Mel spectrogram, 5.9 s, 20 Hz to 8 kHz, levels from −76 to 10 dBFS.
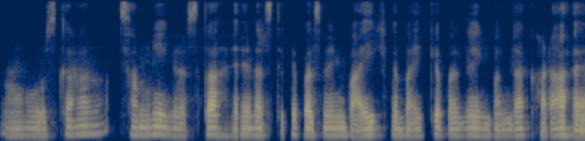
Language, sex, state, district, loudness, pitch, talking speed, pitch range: Hindi, male, Odisha, Khordha, -24 LUFS, 105 Hz, 205 wpm, 100-110 Hz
